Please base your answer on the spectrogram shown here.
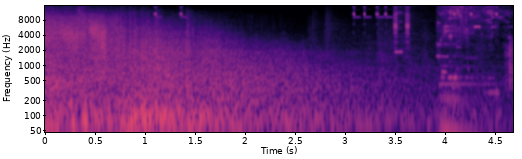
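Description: Inferno missiles launch in the RogueTech mech game, a heavy roaring blast that slowly decays, followed by crackling impacts and a second burst.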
